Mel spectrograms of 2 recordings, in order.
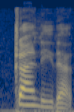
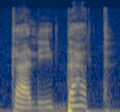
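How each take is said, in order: First: The stress is on the first syllable. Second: The stress is on the last syllable. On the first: The speaker calls it wrong. "No, no es calidad" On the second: The speaker calls it right. "Es dat"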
